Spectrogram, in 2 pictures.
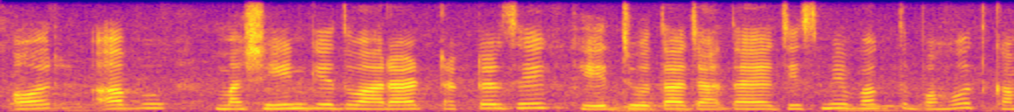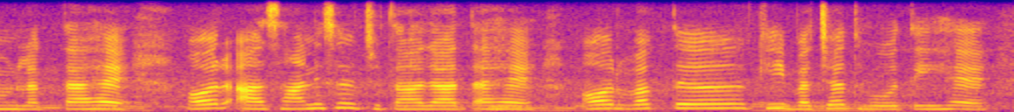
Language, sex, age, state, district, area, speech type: Urdu, male, 18-30, Uttar Pradesh, Mau, urban, spontaneous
